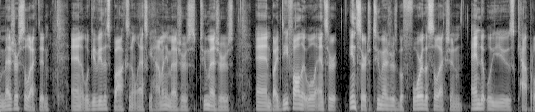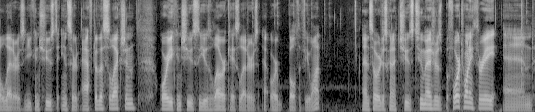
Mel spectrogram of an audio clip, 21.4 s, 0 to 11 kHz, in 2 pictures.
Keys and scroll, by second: 3.8 2.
